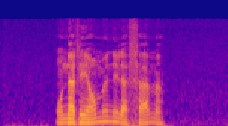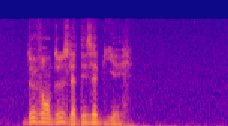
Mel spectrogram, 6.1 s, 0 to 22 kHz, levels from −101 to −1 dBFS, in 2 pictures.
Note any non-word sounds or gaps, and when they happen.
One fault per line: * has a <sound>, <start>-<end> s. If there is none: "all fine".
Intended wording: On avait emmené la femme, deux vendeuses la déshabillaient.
all fine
